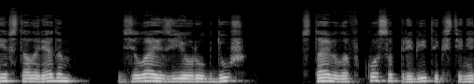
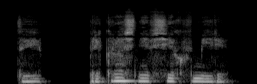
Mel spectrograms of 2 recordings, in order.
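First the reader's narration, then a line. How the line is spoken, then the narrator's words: Girl whispering. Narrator (Russian): прошептала девушка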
